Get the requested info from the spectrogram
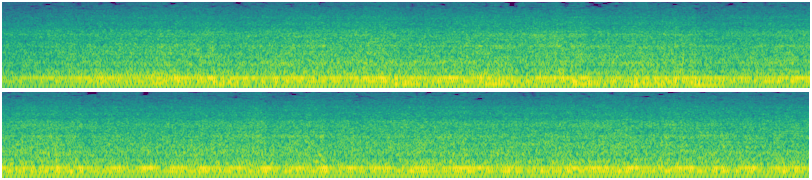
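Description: Diesel generator set running steadily: a constant engine drone with a fixed hum.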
